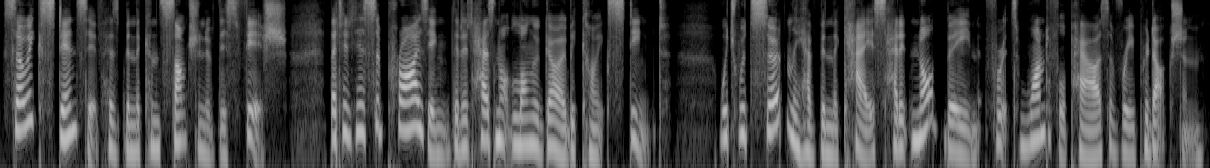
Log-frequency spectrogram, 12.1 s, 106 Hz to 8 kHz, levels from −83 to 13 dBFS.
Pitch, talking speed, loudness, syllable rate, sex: 195 Hz, 190 wpm, -20 LUFS, 5.2 syllables/s, female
